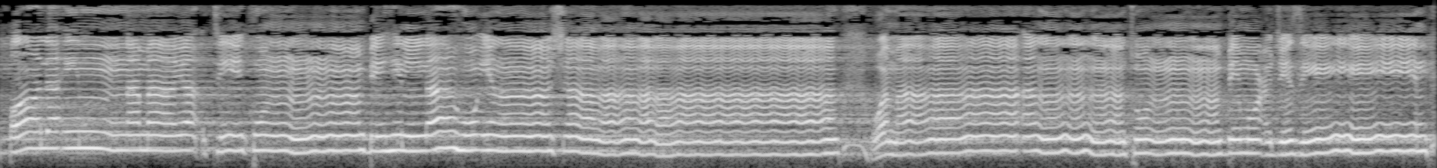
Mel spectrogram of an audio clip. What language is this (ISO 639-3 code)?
ara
